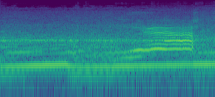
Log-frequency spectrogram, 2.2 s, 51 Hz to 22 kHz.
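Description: A Kawasaki Z1100 motorcycle under full acceleration from just below its power band, the engine note loud and close, climbing in pitch, dipping briefly at a gear change, then rising again and dropping off sharply.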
